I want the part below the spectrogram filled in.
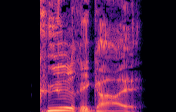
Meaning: refrigerated section, cooling shelf, chiller cabinet
- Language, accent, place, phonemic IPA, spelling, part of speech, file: German, Germany, Berlin, /ˈkyːlʁeˌɡaːl/, Kühlregal, noun, De-Kühlregal.ogg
